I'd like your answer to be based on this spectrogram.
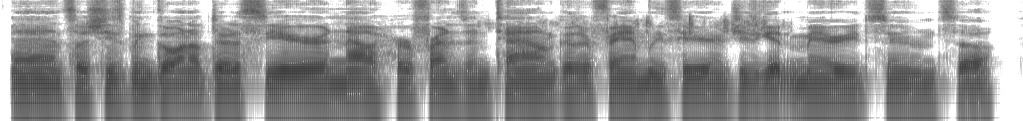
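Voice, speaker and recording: A man's voice: fairly low pitch, completely flat delivery, fast talker, darkish tone, no echo, studio quality. A young man chatting casually as a podcast host, rambling and losing his train of thought. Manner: rambling, loses train of thought, many fillers. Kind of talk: casual chat.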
